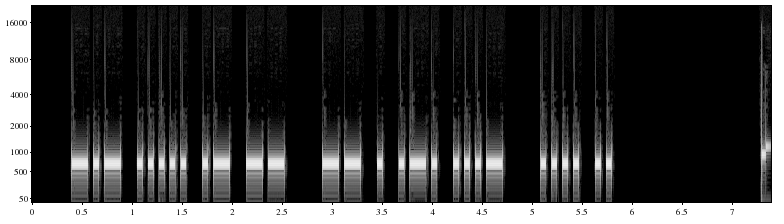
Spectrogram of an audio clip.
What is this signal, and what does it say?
Morse code, heard as a keyed tone, about 21 wpm, 700 Hz. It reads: K5AM MERV HI
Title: K1USN SST QSO Practice - 22wpm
